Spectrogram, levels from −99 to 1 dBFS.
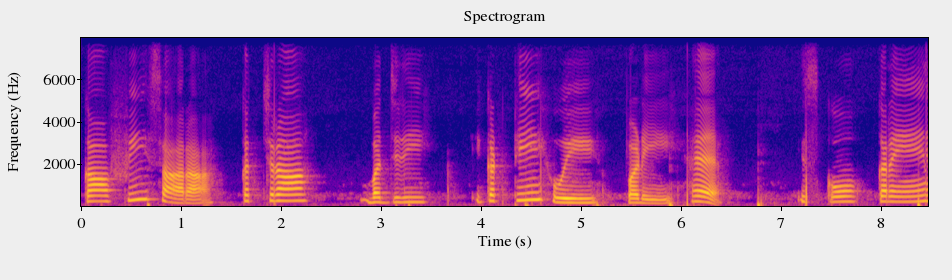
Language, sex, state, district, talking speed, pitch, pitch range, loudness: Hindi, male, Punjab, Fazilka, 80 wpm, 255 Hz, 220-285 Hz, -16 LUFS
